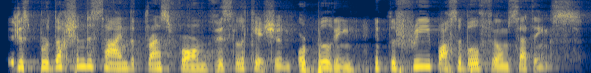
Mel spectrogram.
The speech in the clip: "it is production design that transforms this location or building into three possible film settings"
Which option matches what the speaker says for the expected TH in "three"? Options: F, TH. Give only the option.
F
